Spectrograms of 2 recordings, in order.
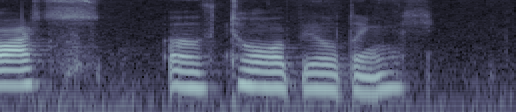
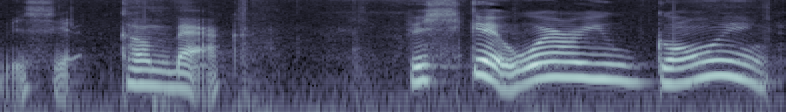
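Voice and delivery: ordinary delivery

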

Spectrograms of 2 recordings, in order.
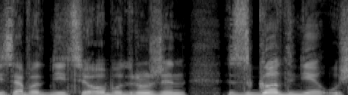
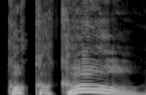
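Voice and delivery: high, loud, drawn-out cluck; clucking hens; 6 dB louder, slower than usual. A narrator's reading. Hens ignoring Reksio's appeal, clucking. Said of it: "zagdakały tylko kury".

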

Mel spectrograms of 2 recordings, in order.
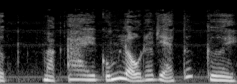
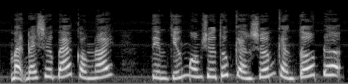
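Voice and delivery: high, earnest disciple voice; urgent young disciple; 6 semitones higher than usual. Acted. Disciple relays the elder's warning, high and earnest.

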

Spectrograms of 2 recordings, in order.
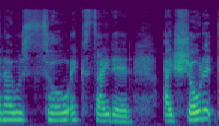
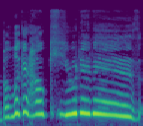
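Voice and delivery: gushing; 10 semitones higher, 6 dB louder than usual. Real, not acted. Gushing over doll hat outfit.

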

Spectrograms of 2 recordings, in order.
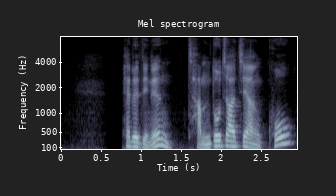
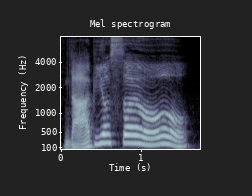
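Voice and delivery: excited reveal; 8 semitones higher, slower than usual. A narrator's reading. Big reveal of butterfly.

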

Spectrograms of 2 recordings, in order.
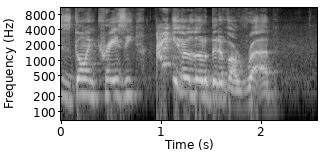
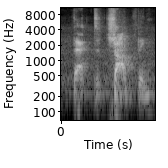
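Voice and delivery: ordinary talk, nothing marked

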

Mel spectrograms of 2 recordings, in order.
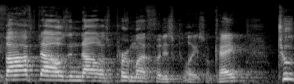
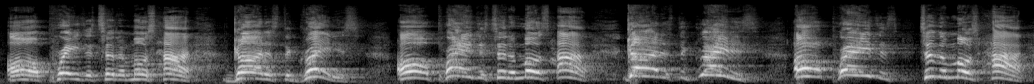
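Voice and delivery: building shout; 8 semitones higher than usual. Shown as a demonstration. Leading viewers in the chant, rising to a shout. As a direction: start firm, then yell it higher each time. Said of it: "just say".

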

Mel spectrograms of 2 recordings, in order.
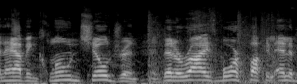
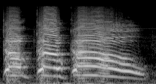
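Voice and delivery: shouting; 13 semitones higher, 9 dB louder, much slower than usual. Real, not acted. Urging on.

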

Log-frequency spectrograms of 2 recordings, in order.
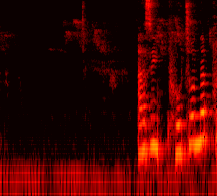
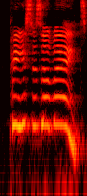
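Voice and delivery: much higher, louder squawky parrot; croaky parrot voice; 11 semitones higher, 5 dB louder than usual. Acted. Parrot heard from the port, croaky and high. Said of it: "a loud croaky voice".

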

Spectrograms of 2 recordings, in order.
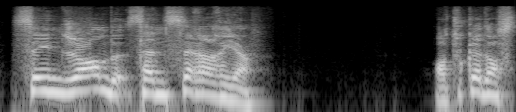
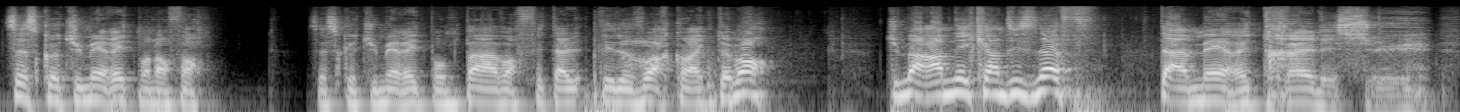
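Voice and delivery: lower-pitched mock fatherly reproach; stern father; 7 semitones lower than usual. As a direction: scold a child with grave disappointment. Voices stern father scolding his child.

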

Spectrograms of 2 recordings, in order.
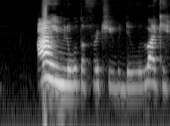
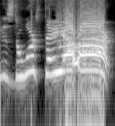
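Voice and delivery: high, loud exasperated yell; fed-up shouting; frustrated outburst; 6 semitones higher, 10 dB louder than usual. Acted. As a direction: vent at the top of your voice. Venting frustration at being stuck.

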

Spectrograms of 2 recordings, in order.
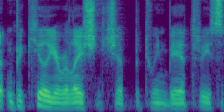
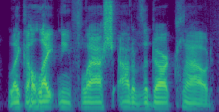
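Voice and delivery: usual speaking voice

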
